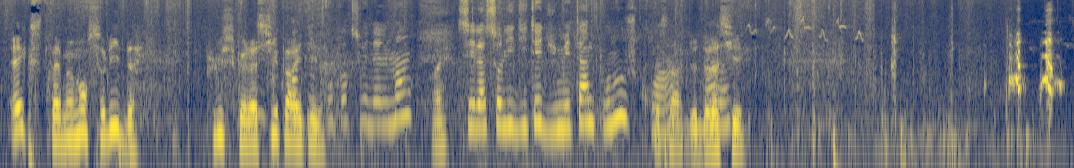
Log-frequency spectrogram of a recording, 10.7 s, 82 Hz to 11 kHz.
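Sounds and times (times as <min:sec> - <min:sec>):
speech: 0:00.1 - 0:07.8
sturdy rooster clucking: 0:09.8 - 0:10.7.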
